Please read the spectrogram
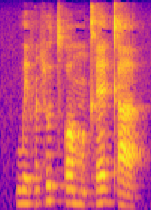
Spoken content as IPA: wefə̃ɬu t͡sʼɔmɔ̃ kʼɛ kʼa

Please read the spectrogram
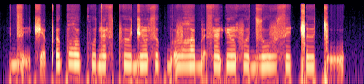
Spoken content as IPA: d͡zḭt͡ʃɛ̰ pʼəkʷʁu kʷʰədɛ̃spʰɯd͡ʒũ sɯkʷɡʷɛ̰vʁəbɛ̰s ɛ̃pʲũfɯ d͡zuvsi ǁɨǀṵ

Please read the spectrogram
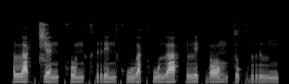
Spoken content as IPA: la˦˥k̚t͡ɕɛː˨˩ŋkʰo˧n kʰre˦˥nkʰwu˧a̯ kʰwɯ˦˥a̯ | le˨˩k̚lɔː˧mto˨˩k̚ rɯ˧ŋ

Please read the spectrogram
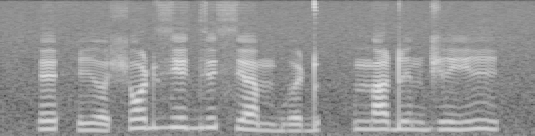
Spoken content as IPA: e˥˧hi˧˩ə̯ ʃɔ˥ɖzʲe˥dʲɯ˥ sʲa˥˧mbɯ˧ɖ | na˥ɖi˥˧nd͡ʒi˥˧ ji˥˧

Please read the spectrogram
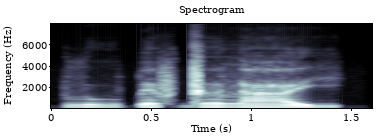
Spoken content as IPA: luɓɛf də laj

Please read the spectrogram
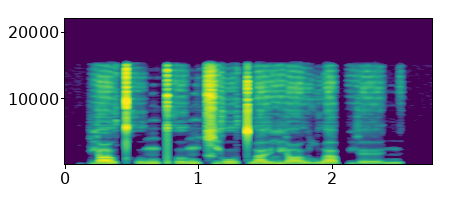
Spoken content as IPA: pjɑ˥˩ʊ̯t̪ʰʊ˥ŋpʰɤ˥˧ŋ t͡ɕjo˥˩ʊ̯t̪wa˧˥ɪ̯ljɑ˨˩ʊ̯lwä˥˩ pjɛ˨˩˦n

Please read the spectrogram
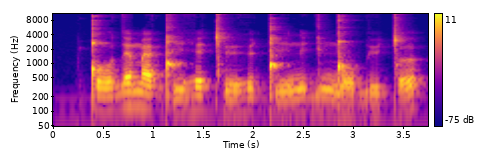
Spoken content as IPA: ǃo dɛmæǃʼi ɦeǀʰyɦy ǃʼi niɡiŋ͡ǃo byǀɵ

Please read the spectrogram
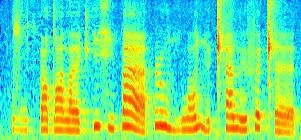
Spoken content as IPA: zˤo̤t͡sʼodˤalˠɜ t͡ʃʼixipa | ɭu ʎi̤wɔ ʎʏ ǁʰawʏ fœǁʰɜ

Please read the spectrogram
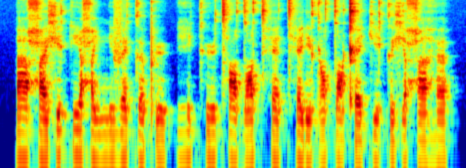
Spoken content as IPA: aħɐxʲɐ kiħi ŋivɛkəpʼʉ | ɦikʰʉtʰa dˤotʰɛ tʰɛɾʲəɡa tˤakʼɛkʲɛ kəxʲəħaɦɐ

